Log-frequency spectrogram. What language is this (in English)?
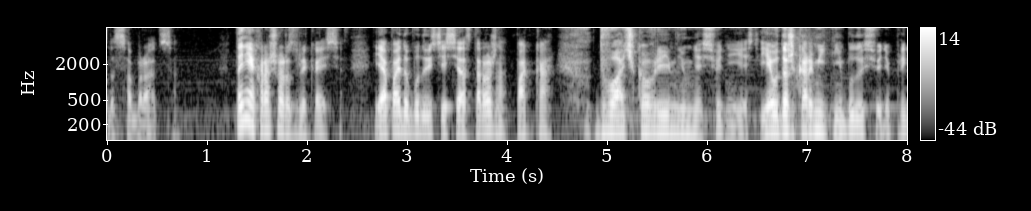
Russian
